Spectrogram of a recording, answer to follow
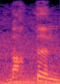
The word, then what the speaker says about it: Bartın: Ça s'écrit Bartın ou Bartın, mais ça se lit ou ça se prononce Bartın en turc.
